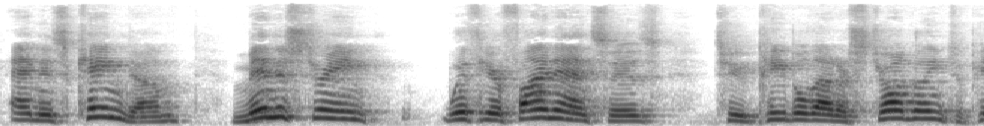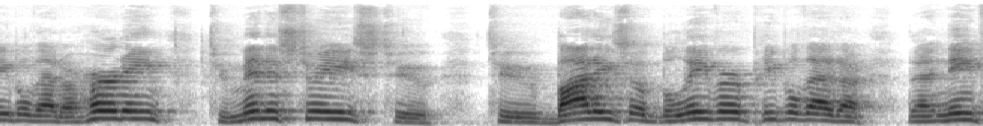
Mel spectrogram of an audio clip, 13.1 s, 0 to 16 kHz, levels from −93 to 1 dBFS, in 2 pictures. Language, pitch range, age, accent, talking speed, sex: English, 155-215 Hz, 50-69, American, 135 wpm, male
